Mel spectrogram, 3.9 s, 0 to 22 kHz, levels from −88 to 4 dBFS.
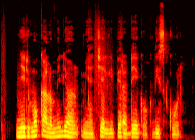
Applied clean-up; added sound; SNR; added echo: neural mask model RNNoise.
